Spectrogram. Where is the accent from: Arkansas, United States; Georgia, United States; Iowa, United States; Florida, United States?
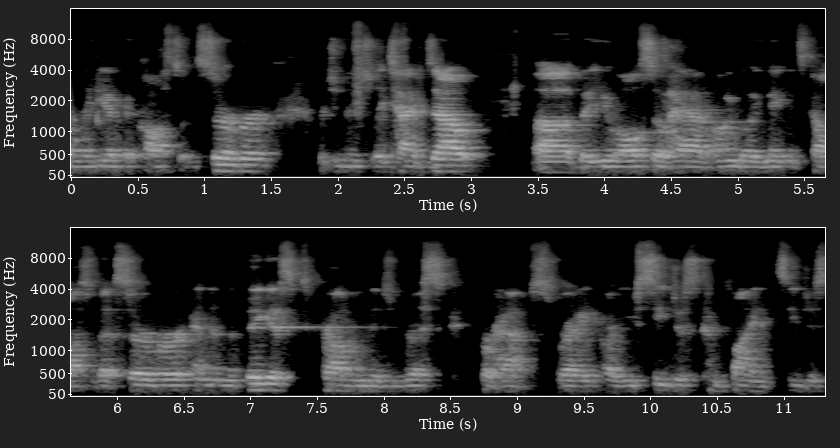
Iowa, United States; Des Moines; Actually, I'm from Des Moines, not Minneapolis.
